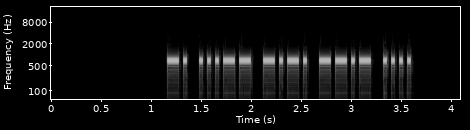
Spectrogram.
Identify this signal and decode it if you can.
Morse code, heard as a keyed tone, about 30 wpm, 700 Hz. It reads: N3CQH
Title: USA Call Signs - 5 Characters - 4x Character Spacing - 30wpm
